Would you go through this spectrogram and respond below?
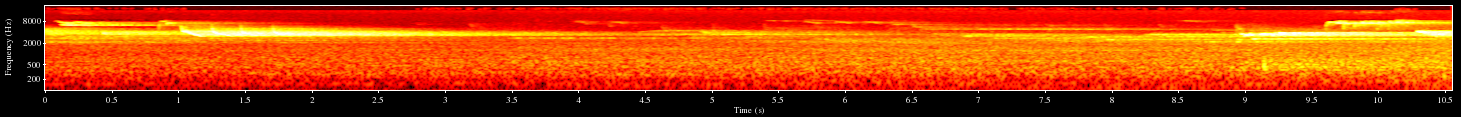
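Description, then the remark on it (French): Birds sing outdoors in two short bursts of high, bright chirping, one near the start and one near the end, over a steady hiss of open-air ambience. No one speaks. “Écoutez maintenant le chant des oiseaux.”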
